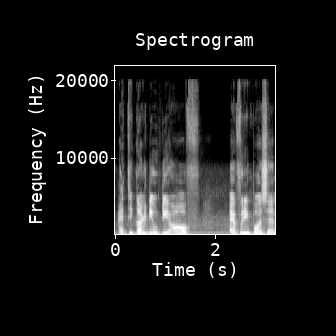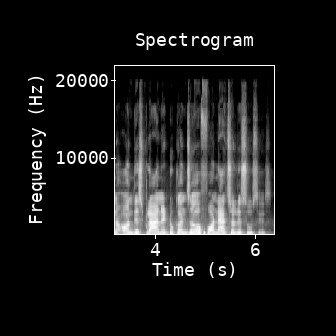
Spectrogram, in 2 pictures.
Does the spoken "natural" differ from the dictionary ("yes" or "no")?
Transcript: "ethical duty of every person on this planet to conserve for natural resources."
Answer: no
